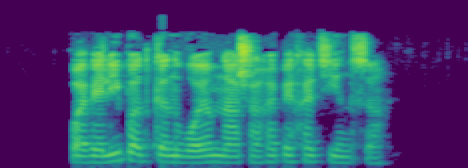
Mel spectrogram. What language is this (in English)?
Belarusian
